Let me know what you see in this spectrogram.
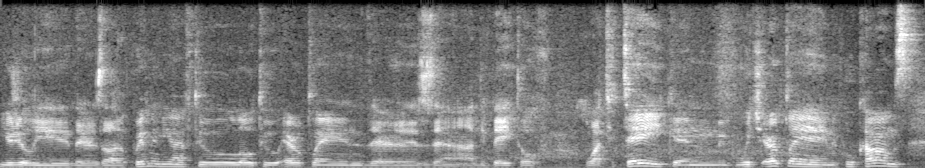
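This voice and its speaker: With an Israeli accent, a man speaks at a fairly slow pace and medium pitch with ordinary variation, amid noticeable background noise and audible room echo. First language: Hebrew. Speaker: army search and rescue commander. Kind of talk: interview. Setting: military base headquarters.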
